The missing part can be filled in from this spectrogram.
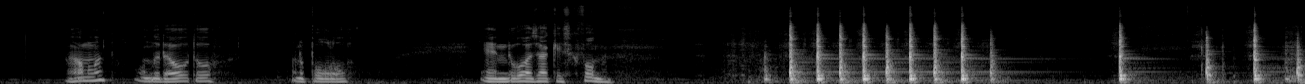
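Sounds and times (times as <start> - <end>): metallic knocks under car: 7.5 - 10.3, 11.2 - 13.0.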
